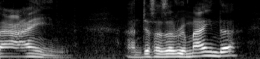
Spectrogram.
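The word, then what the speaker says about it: ع: This letter appearing on the screen is the letter Ain. And just as a reminder, this letter, when pronounced, must be pronounced with a little more emphasis. Ain.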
